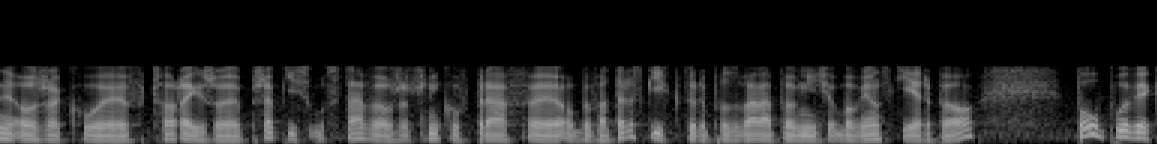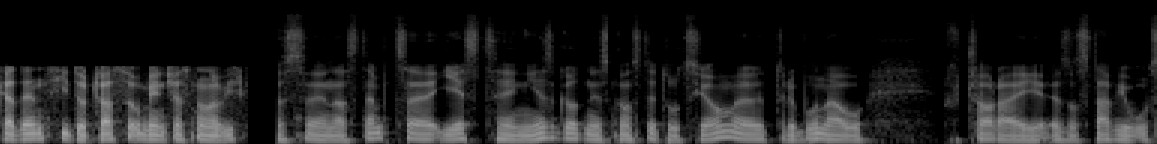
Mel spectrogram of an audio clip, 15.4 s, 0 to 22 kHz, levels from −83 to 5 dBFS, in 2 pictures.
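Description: From the start to 9.56 s the speech is band-limited, with nothing above 3.8 kHz, so it sounds dull and boxy, carries background noise roughly 30 dB below the signal, and sits a few decibels off the later level. At 9.56 s a gap of about 200 ms precedes "następcę jest niezgodny z", after which full bandwidth returns. This is likely an input switched to a poorer device, such as a headset's call profile.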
